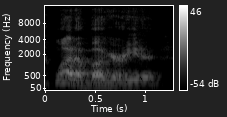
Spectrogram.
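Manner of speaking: ordinary talk, nothing marked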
